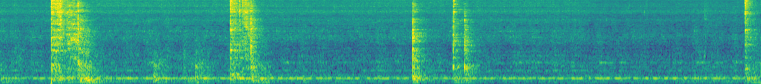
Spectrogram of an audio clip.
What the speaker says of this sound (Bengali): লবণ হলুদ লাউর সাথে বেশ ভালো করে মিক্স করে দেবো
